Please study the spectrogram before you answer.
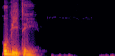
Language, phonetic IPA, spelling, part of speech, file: Russian, [ʊˈbʲitɨj], убитый, verb / adjective / noun, Ru-убитый.ogg
- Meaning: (verb) past passive perfective participle of уби́ть (ubítʹ); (adjective) 1. depressed, crushed, broken-hearted 2. padded; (noun) dead person; killed person, murder victim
